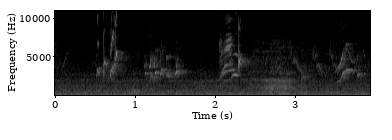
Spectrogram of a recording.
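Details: European goldfinch singing to encourage mating, with repeated bursts of bright, tinkling twitters and buzzy high notes, a brief softer warble midway and fading chirps at the end.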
